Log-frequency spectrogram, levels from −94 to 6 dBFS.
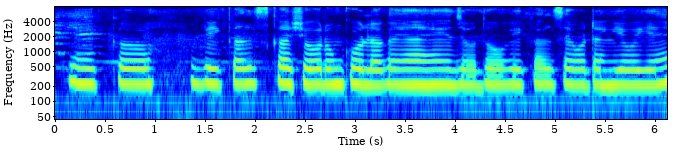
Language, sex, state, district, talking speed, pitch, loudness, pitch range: Hindi, female, Chhattisgarh, Kabirdham, 145 wpm, 225 Hz, -40 LUFS, 220-230 Hz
